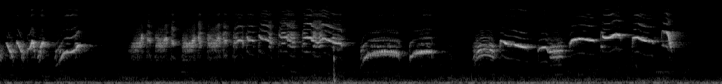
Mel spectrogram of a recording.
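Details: Chinese hwamei singing naturally without a female present, pouring out a fast, varied song of rich whistled slurs, rising and falling phrases, and harsher chattering notes, with almost no pauses; faint low background hum.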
